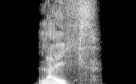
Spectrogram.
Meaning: genitive singular of Laich
- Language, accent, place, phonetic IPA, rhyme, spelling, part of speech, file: German, Germany, Berlin, [laɪ̯çs], -aɪ̯çs, Laichs, noun, De-Laichs.ogg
